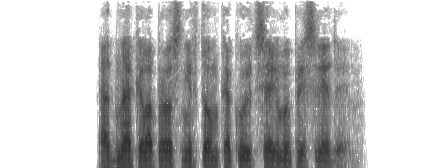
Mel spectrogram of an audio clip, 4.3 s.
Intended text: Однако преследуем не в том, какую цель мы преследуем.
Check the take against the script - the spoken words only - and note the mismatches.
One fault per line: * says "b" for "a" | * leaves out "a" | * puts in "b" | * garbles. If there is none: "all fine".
* says "вопрос" for "преследуем"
